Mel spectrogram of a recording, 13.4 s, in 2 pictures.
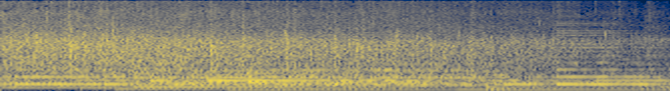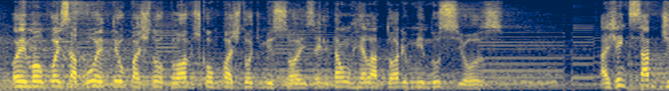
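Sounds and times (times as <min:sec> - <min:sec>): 
audience clapping: 0:00.0 - 0:08.4
speech: 0:06.8 - 0:11.8, 0:12.7 - 0:13.3.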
